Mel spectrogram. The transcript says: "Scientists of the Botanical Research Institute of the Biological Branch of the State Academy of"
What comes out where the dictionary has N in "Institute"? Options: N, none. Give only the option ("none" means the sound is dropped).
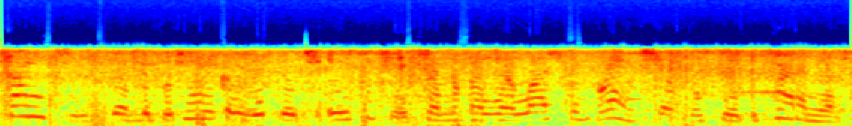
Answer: none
